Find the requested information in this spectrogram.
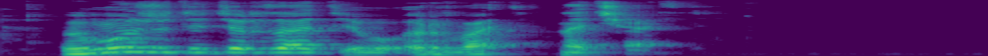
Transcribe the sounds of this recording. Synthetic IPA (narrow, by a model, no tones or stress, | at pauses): vɨmoʐɨtʲɪdʲɪrzatʲjɪvo̰rva̰tʲnɐt͡ɕa̰sʲtʲ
